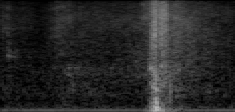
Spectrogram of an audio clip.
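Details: A female patient receiving a manual chiropractic spinal manipulation for a blocked right side and posture, with the patient lying down: audible spinal manipulation crack.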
